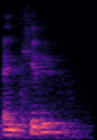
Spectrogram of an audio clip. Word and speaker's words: Enkidu: How do you say Enkidu? Enkidu.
